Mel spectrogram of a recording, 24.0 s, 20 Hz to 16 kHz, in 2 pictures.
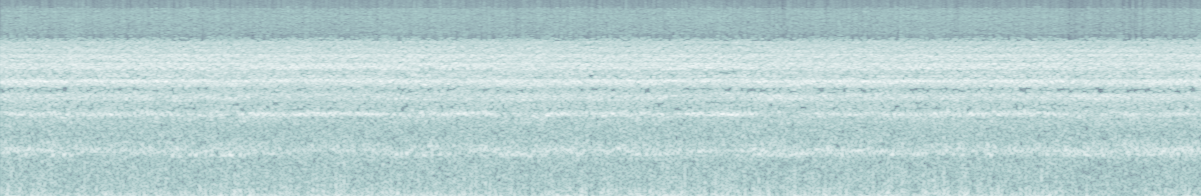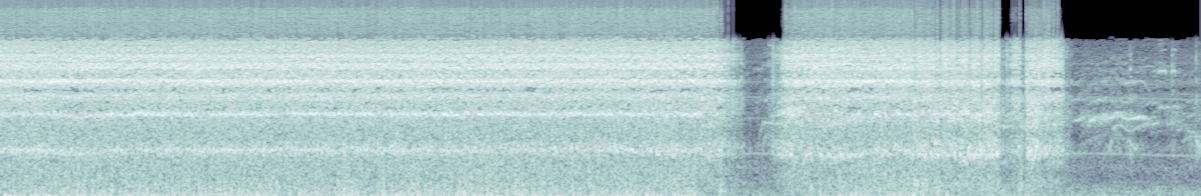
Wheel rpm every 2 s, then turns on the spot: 230, 230, 230, 230, 230, 220, 230, 230, 230, 150, 170, 20.
none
